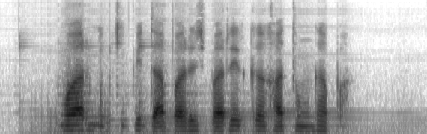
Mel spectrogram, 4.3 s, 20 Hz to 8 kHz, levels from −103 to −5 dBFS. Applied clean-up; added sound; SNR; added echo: neural separator model SepFormer DNS4.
